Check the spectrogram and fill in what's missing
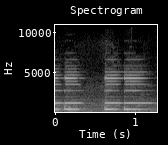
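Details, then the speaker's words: Repeated bright two-tone electronic beeps, three in about a second: mechanical ventilator alarm for volume above the set limit in a sedated, intubated patient who is waking, before switching to pressure support. "Aí ele tá me alarmando, ó. O volume tá alto."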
